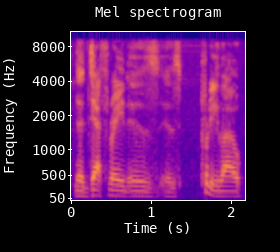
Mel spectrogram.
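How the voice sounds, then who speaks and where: A man being interviewed, speaking haltingly as he coughs and clears his throat. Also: low-pitched, fairly even intonation, dark tone. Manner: hesitant, halting. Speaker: interview guest. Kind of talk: casual live TV interview.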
